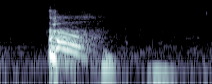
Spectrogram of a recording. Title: MEME ATAUD TOSIENDO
